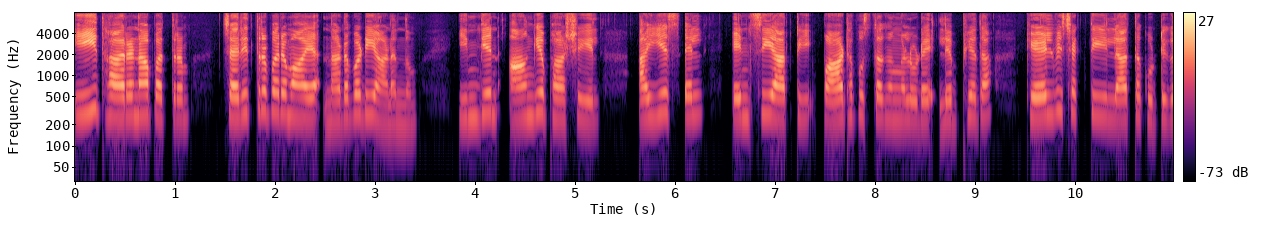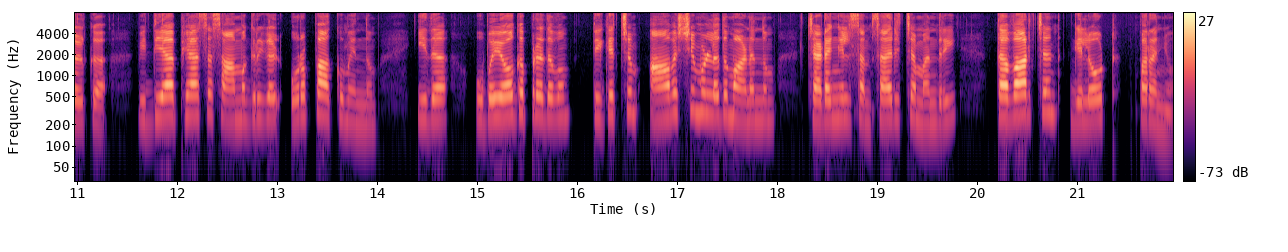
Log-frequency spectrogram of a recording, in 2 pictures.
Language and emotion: Malayalam, neutral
